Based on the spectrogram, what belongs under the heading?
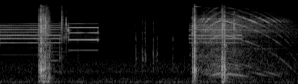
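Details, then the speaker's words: New starter motor for 2002 Citroën C3 petrol, bench tested with jump leads, main feed to big terminal, earth to body: short sharp spin, then electric whine winding down smoothly; healthy starter, unlike the dead old one. "Look at that beauty. That's how you bench test it. So, main power to the big log on the back and then you can earth it on the body of the star wherever you want."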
